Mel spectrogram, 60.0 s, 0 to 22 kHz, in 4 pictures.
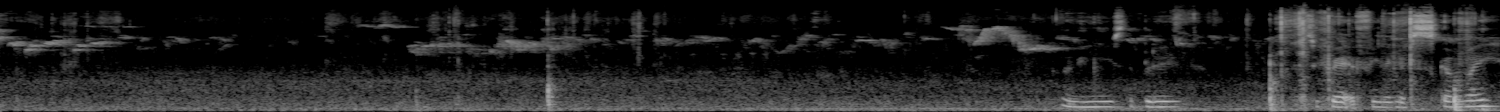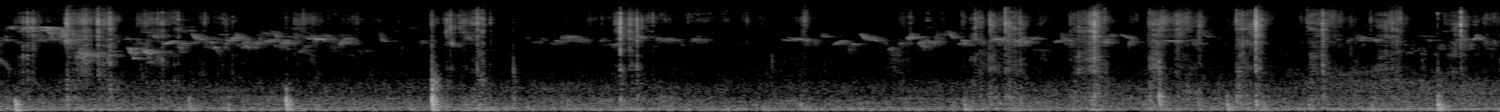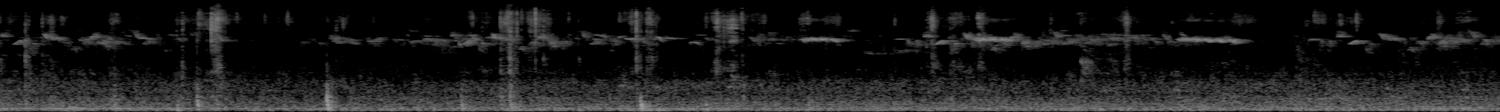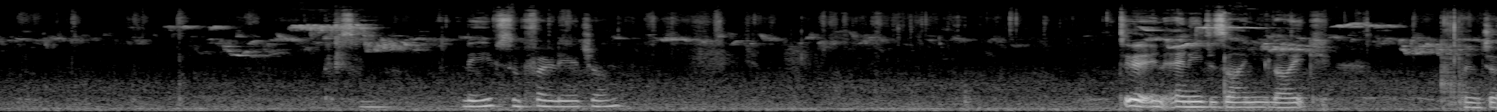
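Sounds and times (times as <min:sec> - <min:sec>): birds chirping and singing: 0:33.3 - 0:55.4.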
